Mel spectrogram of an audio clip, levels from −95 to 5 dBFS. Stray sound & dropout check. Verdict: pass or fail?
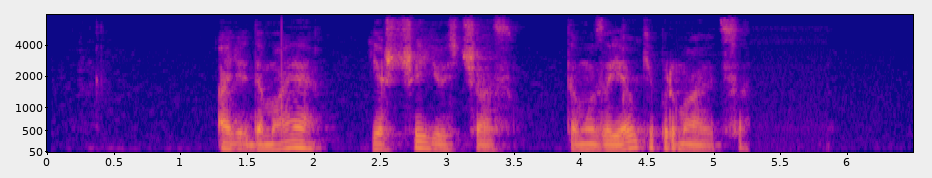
pass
